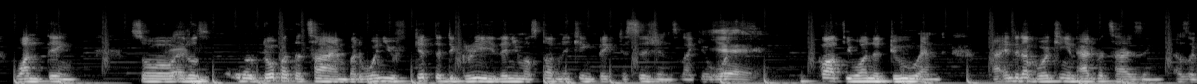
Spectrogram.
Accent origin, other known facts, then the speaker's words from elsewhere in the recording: Johannesburg, Gauteng, South Africa; also born or lived in Davidson / Durban; I grew up in Randburg, basically, Joburg, Randburg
